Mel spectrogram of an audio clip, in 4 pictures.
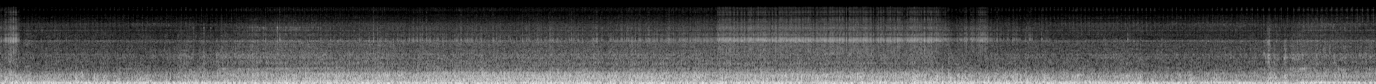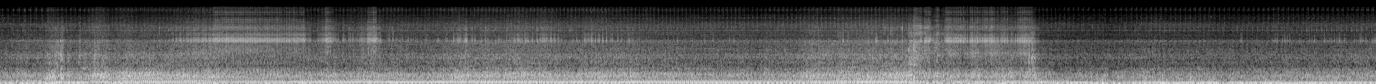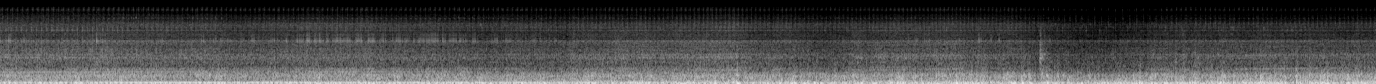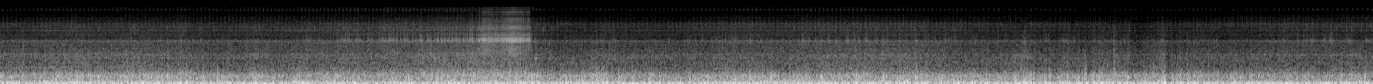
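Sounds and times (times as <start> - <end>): car engine running: 0.0 - 55.0
wind rumble on microphone: 0.0 - 55.0.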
